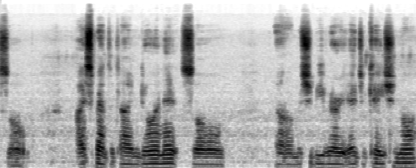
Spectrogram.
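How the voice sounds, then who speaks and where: Soft-spoken and dark, mellow in tone, a man with a very deep, low pitch talks at a moderate pace with fairly even intonation. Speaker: history and religion YouTuber. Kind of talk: casual video introduction. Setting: at home, family sleeping nearby. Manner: quiet, soft-spoken.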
